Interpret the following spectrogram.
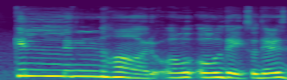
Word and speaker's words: كل النهار: So كل النهار, but pronounced كل النهار, all day. So there is the il. If there's no il, the meaning changes into كل نهار every day. So it's not كل نهار, it's كل النهار, pronounced كل النهار.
